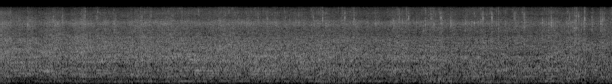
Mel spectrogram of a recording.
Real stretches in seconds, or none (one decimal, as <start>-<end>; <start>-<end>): 0.5-6.1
